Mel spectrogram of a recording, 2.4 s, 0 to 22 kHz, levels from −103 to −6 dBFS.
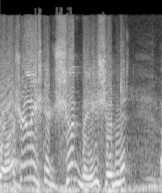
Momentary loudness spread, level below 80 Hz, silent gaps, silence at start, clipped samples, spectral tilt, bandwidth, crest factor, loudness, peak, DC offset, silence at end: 7 LU; -26 dBFS; none; 0 s; under 0.1%; -3.5 dB/octave; 18.5 kHz; 12 dB; -15 LUFS; -4 dBFS; under 0.1%; 0 s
